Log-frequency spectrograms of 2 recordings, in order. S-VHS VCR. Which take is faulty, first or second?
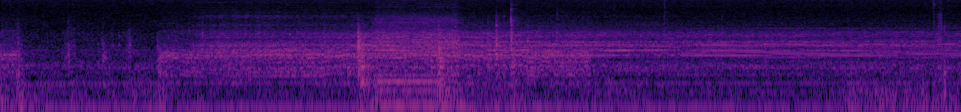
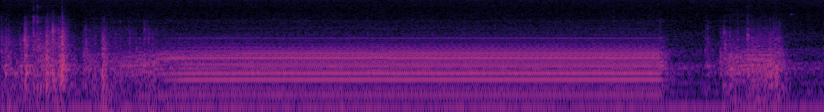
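second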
